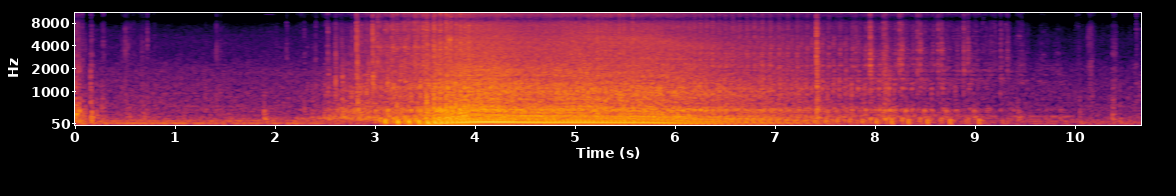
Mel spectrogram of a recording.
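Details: Husqvarna push mower pulled from the trash, old carb sprayed clean and reinstalled; engine fires and climbs to speed, then chugs lower and fades out when the self-propelled drive engages; stalls under load, fuel-starved from a clogged main carburetor jet.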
